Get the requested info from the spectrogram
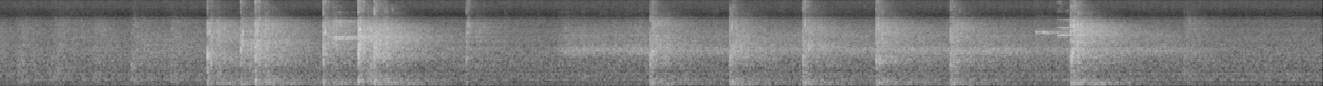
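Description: A ball hitting the hard floor and walls of a large indoor sports hall, each hit echoing: a quick cluster of hits two to four seconds in, then single hits about every three-quarters of a second, with a last loud one near eleven seconds.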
